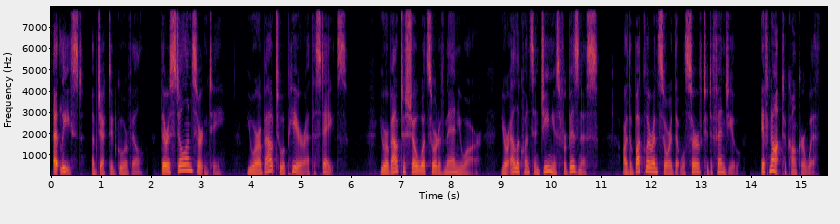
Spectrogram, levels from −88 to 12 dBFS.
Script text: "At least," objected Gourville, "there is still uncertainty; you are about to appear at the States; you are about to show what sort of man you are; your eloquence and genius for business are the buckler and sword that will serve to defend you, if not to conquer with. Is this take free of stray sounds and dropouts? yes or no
yes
